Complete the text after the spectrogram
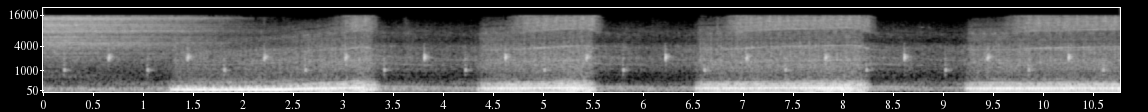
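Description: A truck engine revs up in repeated bursts, rising in pitch and then dropping back to a low idle.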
